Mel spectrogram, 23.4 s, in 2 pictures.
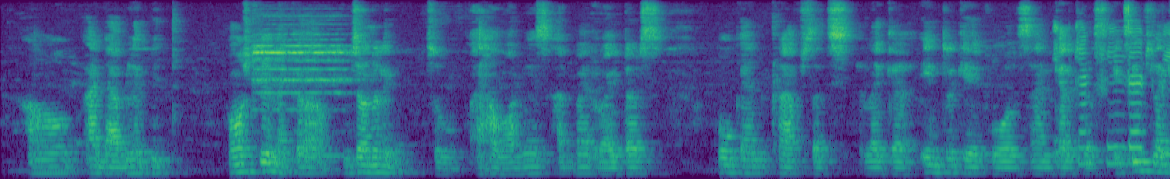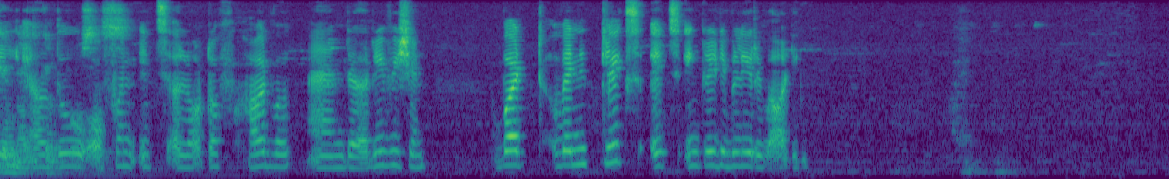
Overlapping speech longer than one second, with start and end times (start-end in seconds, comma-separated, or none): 10.5-12.8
